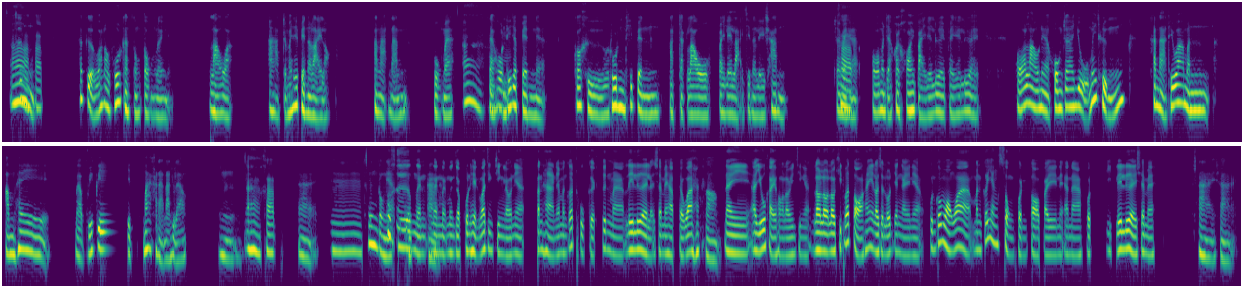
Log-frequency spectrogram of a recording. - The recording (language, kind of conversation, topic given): Thai, podcast, คุณคิดอย่างไรกับปัญหาขยะพลาสติกในชีวิตประจำวัน?
- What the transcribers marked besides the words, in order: tapping; distorted speech; laughing while speaking: "แต่ว่า"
